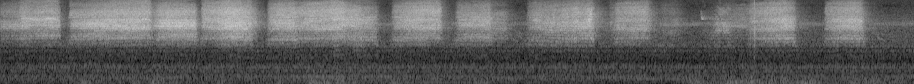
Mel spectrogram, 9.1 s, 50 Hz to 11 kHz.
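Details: Barn owl family in San Rafael, California, before dawn on June 3, 2012, gives harsh, breathy hisses, each about half a second long, in a steady rasping series of about a dozen bursts; little else heard.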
